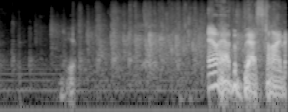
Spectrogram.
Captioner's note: applause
